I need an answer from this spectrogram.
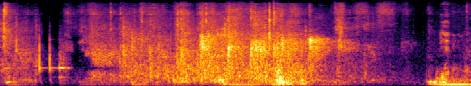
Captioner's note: attendees applauding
